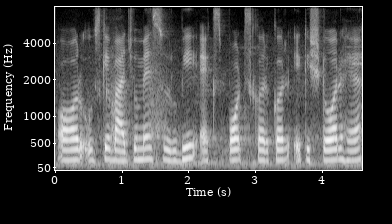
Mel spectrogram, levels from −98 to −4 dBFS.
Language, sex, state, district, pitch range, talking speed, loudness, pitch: Hindi, female, Gujarat, Gandhinagar, 185-200 Hz, 145 wpm, -17 LUFS, 190 Hz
